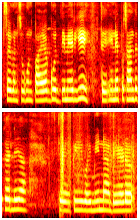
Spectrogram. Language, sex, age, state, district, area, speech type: Dogri, female, 30-45, Jammu and Kashmir, Reasi, rural, spontaneous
